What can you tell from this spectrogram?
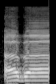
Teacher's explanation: الا ابلیس ابا، با کے اوپر کھڑا زبر ہے، کھڑا زبر کو ایک الف کے برابر کھینچ کر پڑھیں گے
